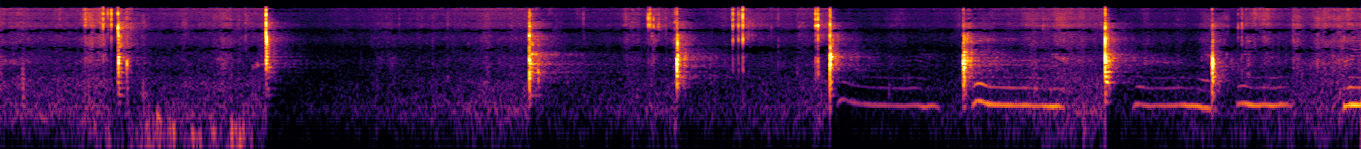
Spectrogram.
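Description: Carved wooden practice swords clacking together as they strike and block, about ten sharp knocks at irregular intervals. From about six seconds in, a low hooting vocal sound follows several of the strikes.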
